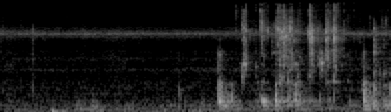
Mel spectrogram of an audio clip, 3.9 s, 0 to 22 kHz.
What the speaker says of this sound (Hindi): 3 गिलास पानी डालेंगे, क्योंकि हम ये कुकर में बना रहे हैं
